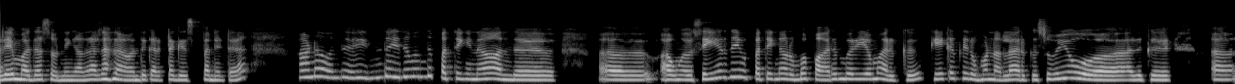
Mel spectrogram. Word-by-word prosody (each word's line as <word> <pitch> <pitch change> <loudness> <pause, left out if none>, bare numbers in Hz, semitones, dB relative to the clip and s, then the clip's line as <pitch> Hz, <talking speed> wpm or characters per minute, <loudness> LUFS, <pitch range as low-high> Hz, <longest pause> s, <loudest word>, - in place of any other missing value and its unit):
அதேமாதிரி 230 -1 +4
தான் 220 +1 -3
சொன்னீங்க, 200 -1 0
அதனால 220 +3 0
தான் 245 +1 +3
நான் 205 -3 +1
வந்து 210 +2 -1
கரெக்ட்டா 210 +2 -2
கெஸ் 200 - -5
பண்ணிட்டேன், 200 +3 -2 0.6
ஆனா 350 +3 0
வந்து 310 +1 -5 0.2
இந்த 310 +6 -5
இது 355 +1 -3
வந்து 380 +2 -3
பார்த்தீங்கன்னா, 250 -2 0
அந்த 215 -2 +1 1.5
அவங்க 220 0 +2 0.2
செய்றதையும் 315 +6 0
பார்த்தீங்கன்னா, 250 -1 0
ரொம்ப 250 +3 +1
பாரம்பரியமா 245 +3 +1
இருக்கு, 200 +2 -3 0.2
கேட்கறதுக்கே 265 0 -2
ரொம்ப 225 +1 0
நல்லாருக்கு, 215 0 0
சுவையும் 265 +1 +2 0.5
அதுக்கு 210 +1 0 0.6
அ. - - +1
240 Hz, 140 wpm, -23 LUFS, 215-260 Hz, 1.5 s, அதேமாதிரி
